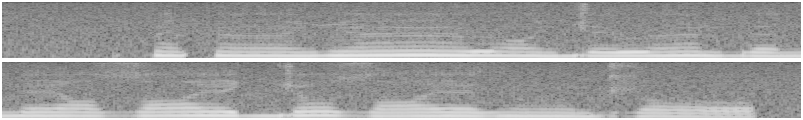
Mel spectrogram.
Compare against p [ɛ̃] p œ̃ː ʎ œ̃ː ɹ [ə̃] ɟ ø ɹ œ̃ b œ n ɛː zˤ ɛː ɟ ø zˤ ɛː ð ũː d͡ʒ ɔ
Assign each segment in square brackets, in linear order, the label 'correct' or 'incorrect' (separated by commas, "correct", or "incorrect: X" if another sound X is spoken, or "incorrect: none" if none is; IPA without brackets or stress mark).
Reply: correct, incorrect: ɔ̃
